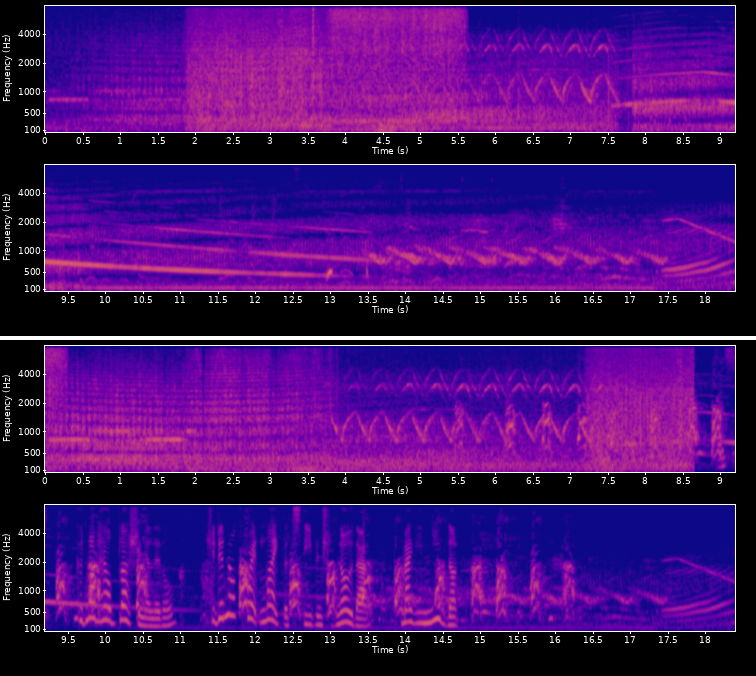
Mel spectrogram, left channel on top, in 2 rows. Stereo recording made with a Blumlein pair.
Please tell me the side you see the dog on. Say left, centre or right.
right.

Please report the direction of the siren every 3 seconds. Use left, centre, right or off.
right, right, centre, left, left, left.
